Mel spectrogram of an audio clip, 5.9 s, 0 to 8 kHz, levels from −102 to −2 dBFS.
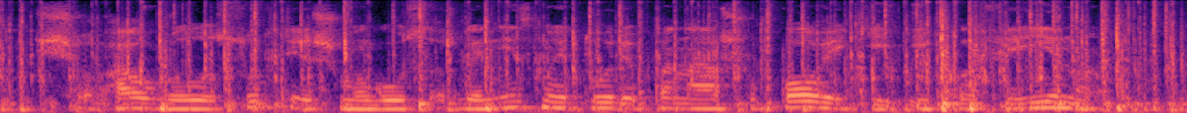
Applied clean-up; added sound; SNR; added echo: none; Computer keyboard; 3 dB; none.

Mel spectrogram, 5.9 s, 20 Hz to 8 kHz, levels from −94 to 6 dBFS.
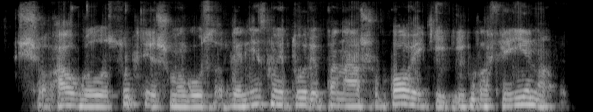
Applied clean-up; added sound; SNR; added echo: neural mask model Resemble Enhance denoiser.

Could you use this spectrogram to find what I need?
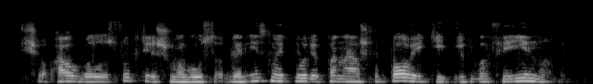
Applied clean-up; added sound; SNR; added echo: neural mask model DeepFilterNet 3.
